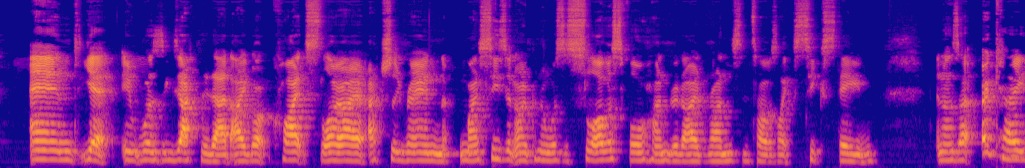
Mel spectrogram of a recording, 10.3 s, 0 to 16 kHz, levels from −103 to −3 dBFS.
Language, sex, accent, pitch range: English, female, Australian, 175-225 Hz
